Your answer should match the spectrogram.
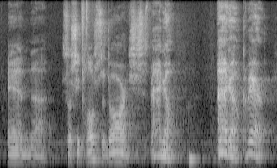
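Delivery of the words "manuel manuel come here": put-on old lady loud half-whisper, higher. Retelling how an old lady called a man to the door: imitating a hollered whisper. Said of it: "she's trying to be whispering, but I could hear him 'cause she had kinda hollered it".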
